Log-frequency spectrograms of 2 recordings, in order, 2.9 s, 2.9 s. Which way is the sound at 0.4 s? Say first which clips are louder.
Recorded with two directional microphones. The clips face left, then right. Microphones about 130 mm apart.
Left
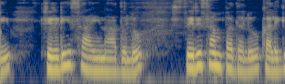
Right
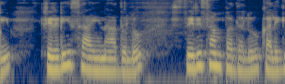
Left 4 dB; 20° left (ahead or behind).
